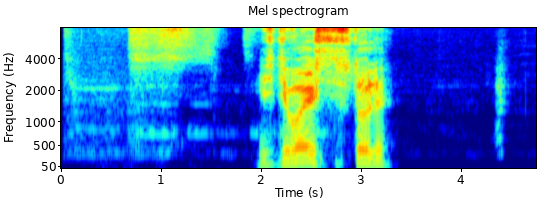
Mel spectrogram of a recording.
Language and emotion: Russian, angry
